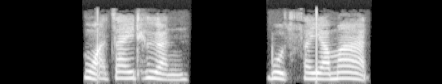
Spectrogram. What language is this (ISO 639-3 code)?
tha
